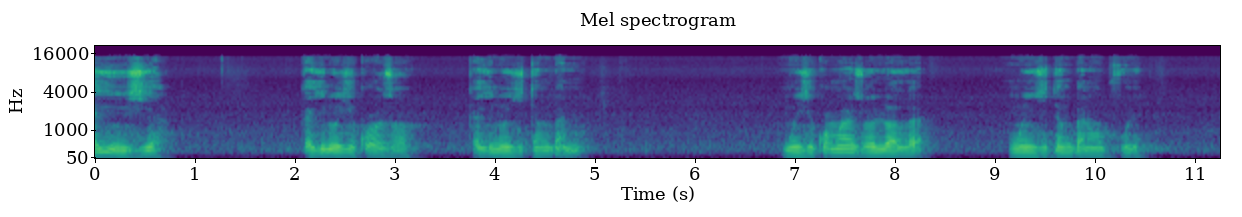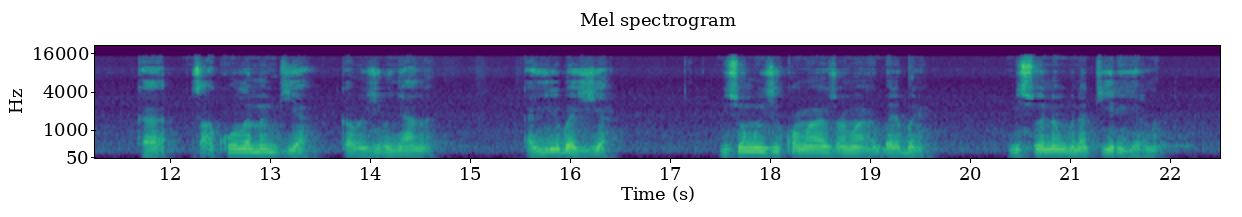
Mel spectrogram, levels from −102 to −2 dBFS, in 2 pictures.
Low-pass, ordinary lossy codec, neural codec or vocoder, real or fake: 14.4 kHz; MP3, 96 kbps; none; real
